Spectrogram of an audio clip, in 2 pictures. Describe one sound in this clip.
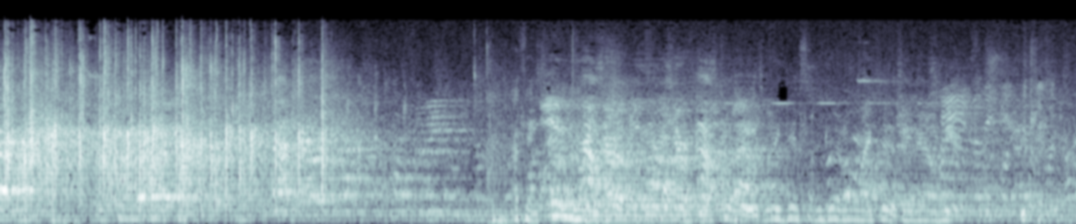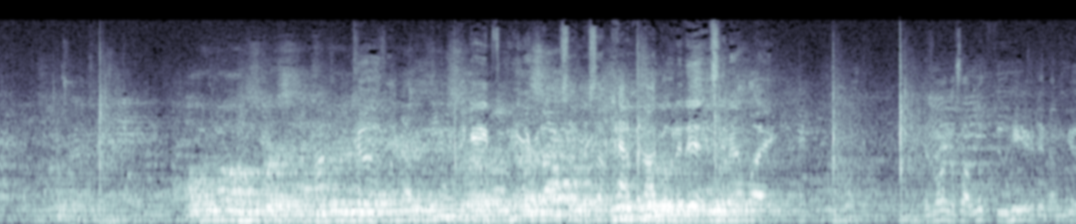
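A crowd of spectators talks and cheers loudly.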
